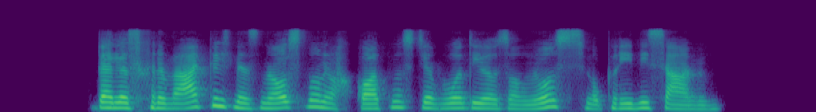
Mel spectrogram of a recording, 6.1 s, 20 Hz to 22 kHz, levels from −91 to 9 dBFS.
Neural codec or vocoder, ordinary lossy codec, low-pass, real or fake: codec, 16 kHz, 0.5 kbps, FreqCodec, larger model; none; 7.2 kHz; fake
